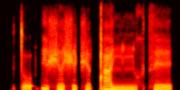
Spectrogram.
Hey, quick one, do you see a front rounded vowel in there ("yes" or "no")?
yes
